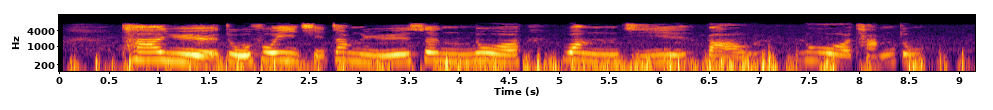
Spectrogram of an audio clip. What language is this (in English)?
Chinese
